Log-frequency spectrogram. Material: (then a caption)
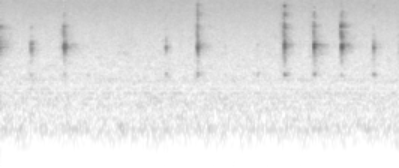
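Wood. A wooden massage tool is tapped in nine short, dry, bright clicks at an irregular, unhurried pace. Each tap dies away almost instantly over a faint, steady background hiss.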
